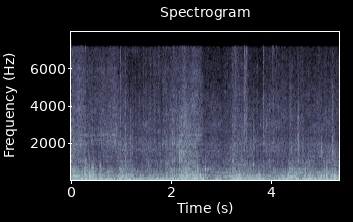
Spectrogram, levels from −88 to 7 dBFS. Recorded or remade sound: recorded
